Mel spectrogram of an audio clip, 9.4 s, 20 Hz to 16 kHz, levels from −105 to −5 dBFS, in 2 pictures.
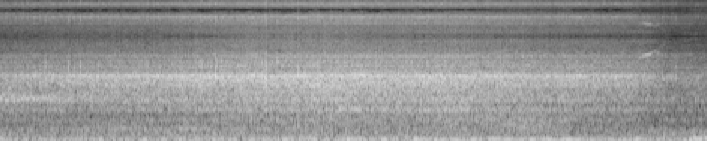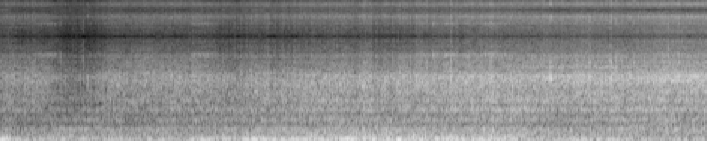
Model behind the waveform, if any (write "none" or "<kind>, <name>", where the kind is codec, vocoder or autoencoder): vocoder, BigVGAN v2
